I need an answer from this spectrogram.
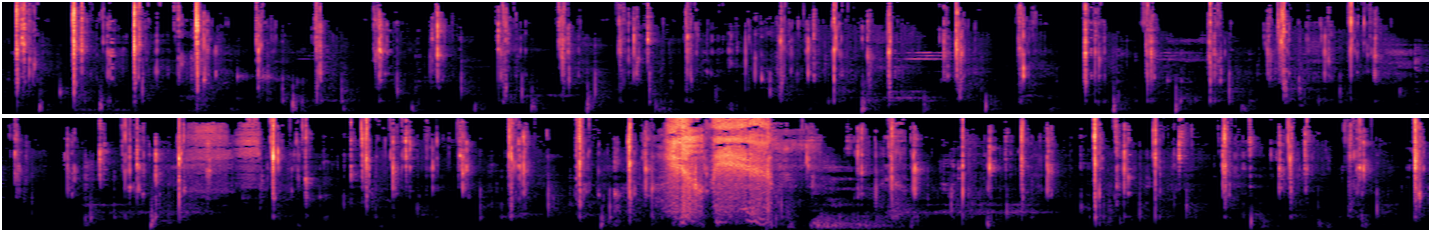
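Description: Close-miked mouth sounds of people eating smoked pork and rice with their hands: wet chewing and lip smacking as many sharp, irregular clicks. About twenty-one seconds in there is one louder rushing sound lasting about a second and a half.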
